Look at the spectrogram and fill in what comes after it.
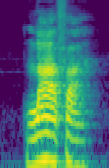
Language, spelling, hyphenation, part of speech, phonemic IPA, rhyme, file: Dutch, lava, la‧va, noun, /ˈlaː.vaː/, -aːvaː, Nl-lava.ogg
- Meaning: lava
